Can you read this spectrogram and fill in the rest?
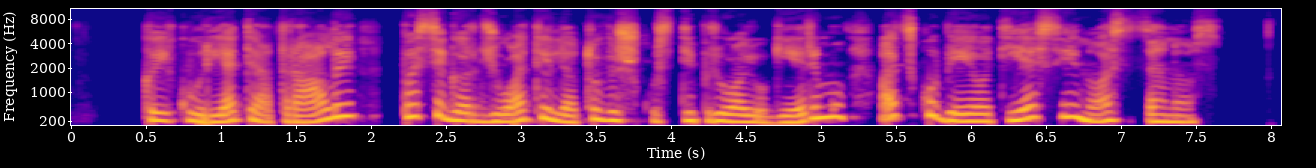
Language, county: Lithuanian, Utena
